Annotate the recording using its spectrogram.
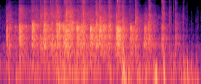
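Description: Audience applauding: many hands clapping at once in a dense patter, thinning toward the end.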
